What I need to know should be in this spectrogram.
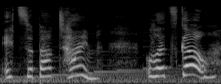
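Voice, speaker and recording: High-voiced, quirky young funeral director. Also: female voice, slow. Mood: playful, cryptic. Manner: theatrical, playful storytelling. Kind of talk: video game character acting. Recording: music behind the voice. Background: game music.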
